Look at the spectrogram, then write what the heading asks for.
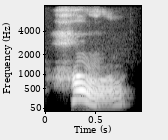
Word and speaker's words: whole: sounds all all all okay whereas the word whole is technically four sounds right H whole whole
